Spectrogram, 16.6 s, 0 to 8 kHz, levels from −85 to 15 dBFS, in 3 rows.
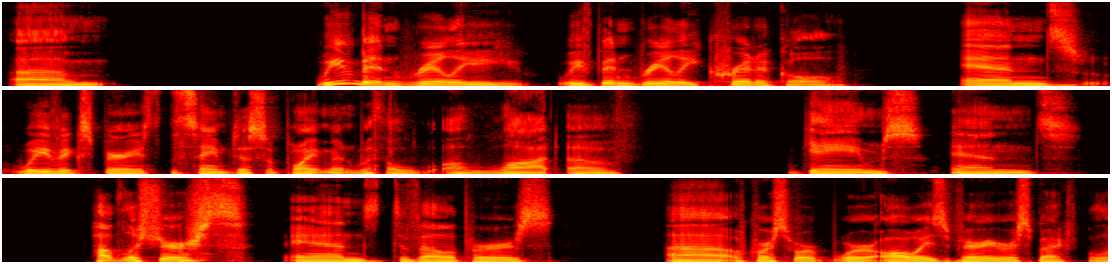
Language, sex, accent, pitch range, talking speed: English, male, American, 110-125 Hz, 115 wpm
